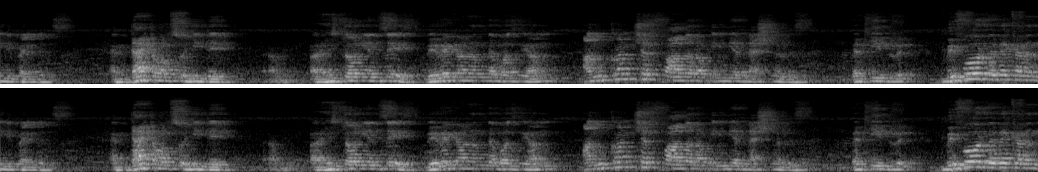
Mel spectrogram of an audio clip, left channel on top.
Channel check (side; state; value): both; normal; correlation 0.55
